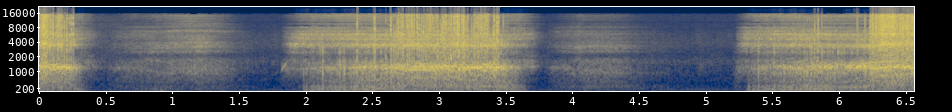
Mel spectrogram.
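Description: Very loud, harsh, rattling snores on each breath, roughly 19 breaths a minute, with quieter pauses between; heavy snoring from airway vibration during sleep.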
